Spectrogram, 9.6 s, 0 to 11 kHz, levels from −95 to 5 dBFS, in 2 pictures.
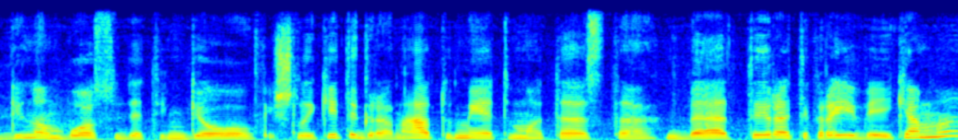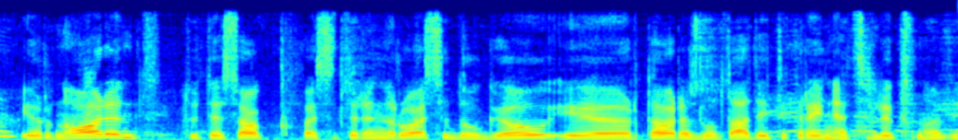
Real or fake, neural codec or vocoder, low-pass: fake; vocoder, 44.1 kHz, 128 mel bands, Pupu-Vocoder; 9.9 kHz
